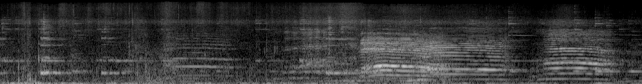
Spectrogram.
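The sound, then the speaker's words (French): Sheep and newborn lambs bleat in a barn while being fed hay: a few wavering, tremulous cries that swell loudest in the middle and again near the end, over a low background. “Parce qu'on a les derniers petits agneaux, là, qui sont nés la semaine dernière.”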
